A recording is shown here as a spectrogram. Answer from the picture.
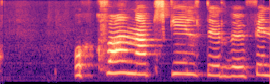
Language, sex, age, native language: Icelandic, male, 11, Icelandic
